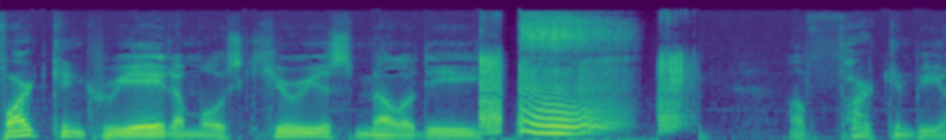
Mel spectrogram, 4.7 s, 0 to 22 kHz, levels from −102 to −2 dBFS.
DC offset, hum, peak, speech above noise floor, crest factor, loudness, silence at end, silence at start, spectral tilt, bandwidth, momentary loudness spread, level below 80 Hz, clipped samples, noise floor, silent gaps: under 0.1%; none; -2 dBFS; 28 dB; 24 dB; -25 LUFS; 0 s; 0 s; -4.5 dB/octave; 17 kHz; 15 LU; -46 dBFS; under 0.1%; -52 dBFS; none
